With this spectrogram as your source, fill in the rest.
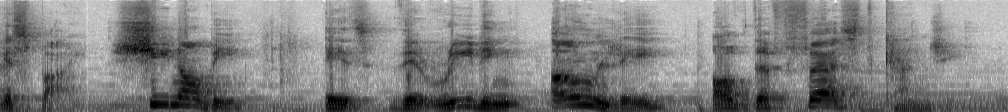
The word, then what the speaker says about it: shinobi: a Japanese expression that means secrecy and is pronounced shinobi.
